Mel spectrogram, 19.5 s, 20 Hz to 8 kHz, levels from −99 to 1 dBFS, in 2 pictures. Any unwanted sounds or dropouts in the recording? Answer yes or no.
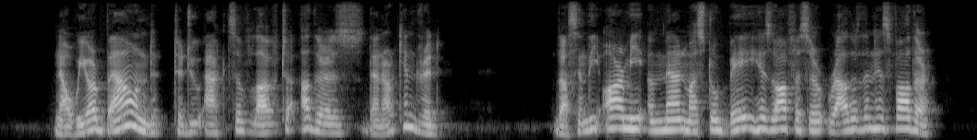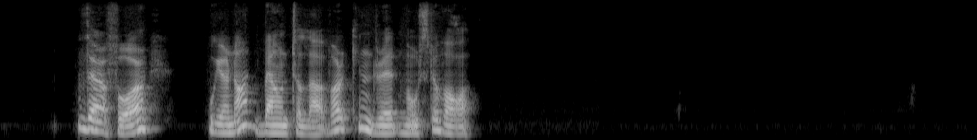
no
